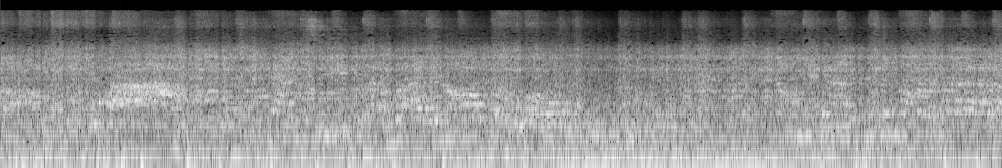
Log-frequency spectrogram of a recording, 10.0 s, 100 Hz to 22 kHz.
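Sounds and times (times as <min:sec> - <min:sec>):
lead vocal singing: 0:00.0 - 0:06.0, 0:07.7 - 0:10.0
live rock band playing: 0:00.0 - 0:10.0.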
